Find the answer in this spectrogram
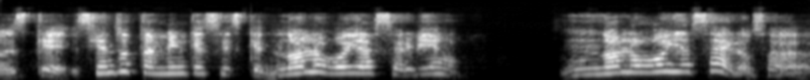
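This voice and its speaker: A woman with a Quito accent, talking at a very fast pace. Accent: Quito Ecuadorian Spanish, kept. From Ecuador, Quito. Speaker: podcast host. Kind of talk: casual chat.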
